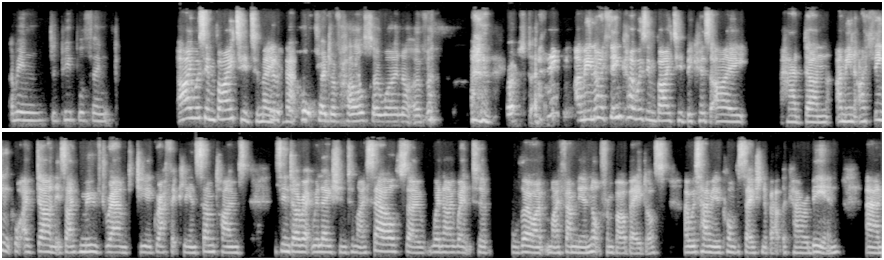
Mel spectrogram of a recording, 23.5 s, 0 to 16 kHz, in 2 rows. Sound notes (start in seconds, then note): 6.3 chuckling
